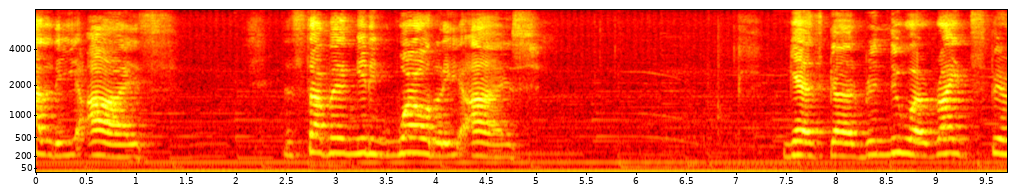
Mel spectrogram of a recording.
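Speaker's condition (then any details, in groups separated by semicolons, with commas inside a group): Spastic cerebral palsy; spastic form, quadriplegic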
